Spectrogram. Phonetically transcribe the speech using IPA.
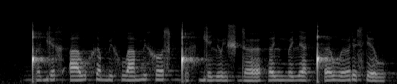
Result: ɡ͡ǃ ə ɡʲ œ x ʔ a w x ə m y x w a m y x o s ɡ͡ǃ ə x ɡʲ ɛ lʲ w y ʃ d œ | ə lʲ m ɵ lʲ a ǃʼ ə w ɵ ɾ y s ɾʲ ə w

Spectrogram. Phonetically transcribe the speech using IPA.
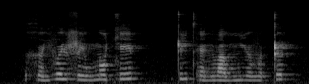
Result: x ə˨˩˨ j v ə˧ j ʂ e˨˩ w n ɔ˧ c e˦˥ p̚ | ʈ i˧˥ t̪ʰ ɛ˨˩˨ n v a˨˩ w ɲ i˨˩ ə̯ v ə˨˩ k̚ ʈ ə˦˥ k̚

